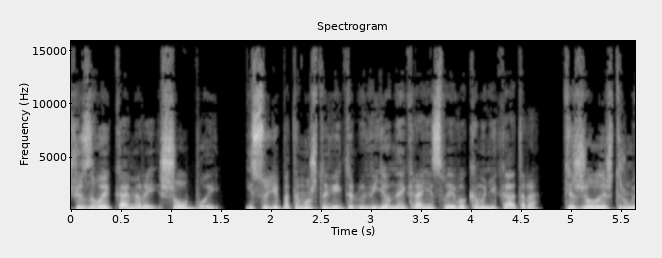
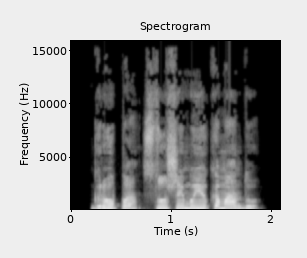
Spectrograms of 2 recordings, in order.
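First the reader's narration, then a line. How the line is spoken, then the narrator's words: Shout in a breaking voice. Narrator (Russian): срывающимся голосом крикнула Зандаун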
